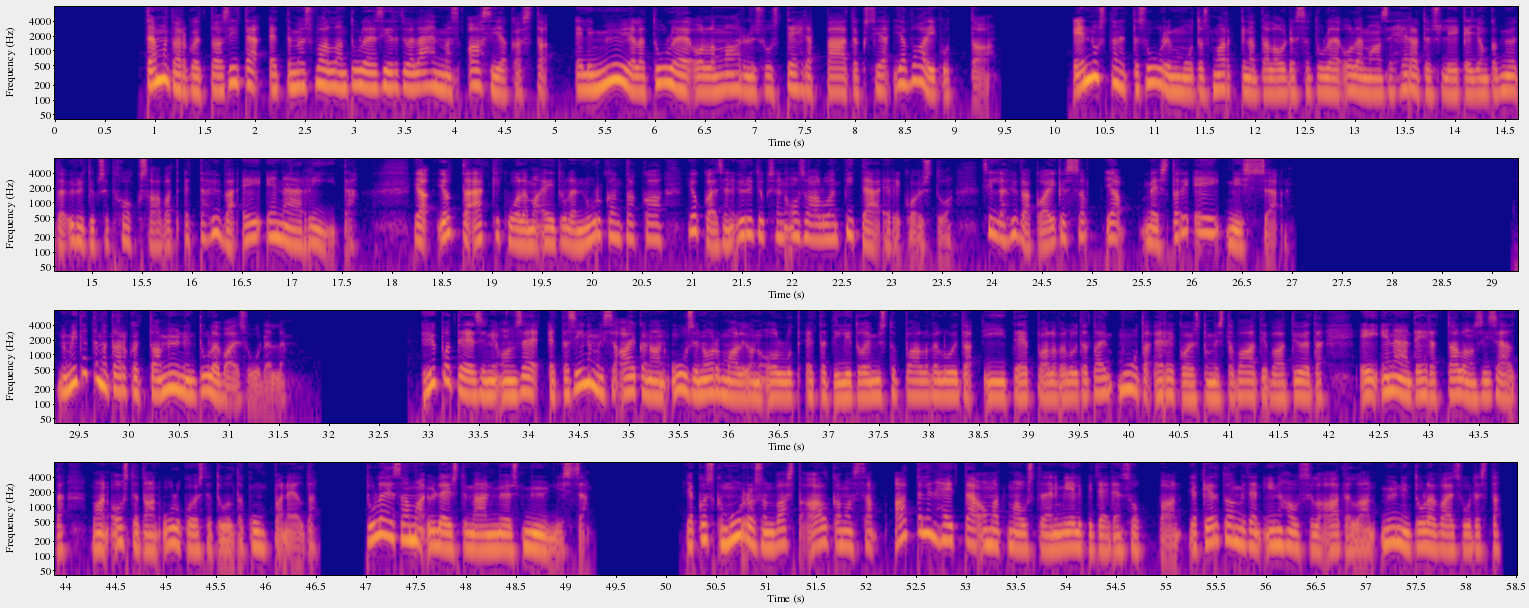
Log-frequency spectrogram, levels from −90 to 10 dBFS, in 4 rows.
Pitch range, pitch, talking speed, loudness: 140-190 Hz, 155 Hz, 115 wpm, -25 LUFS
